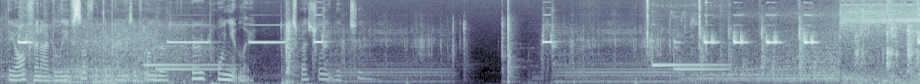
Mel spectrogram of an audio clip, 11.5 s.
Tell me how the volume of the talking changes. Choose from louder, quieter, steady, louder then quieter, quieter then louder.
quieter.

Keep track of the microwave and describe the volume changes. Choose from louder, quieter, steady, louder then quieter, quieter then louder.
quieter then louder.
